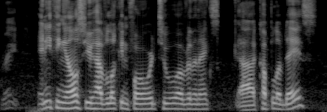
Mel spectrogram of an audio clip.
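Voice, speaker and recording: A man's voice: mid-range voice, steady tone, a little fast, no echo. Male conference host, easy chatty interviewer, dry close recording, mid-range voice. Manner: friendly, chatty, with fillers like "you know". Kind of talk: conversational interviewing. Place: convention center floor.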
